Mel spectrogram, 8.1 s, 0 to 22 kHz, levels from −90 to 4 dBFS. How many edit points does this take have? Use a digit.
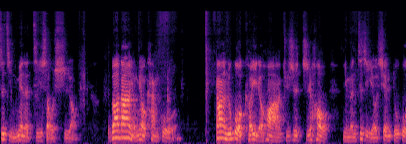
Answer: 0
